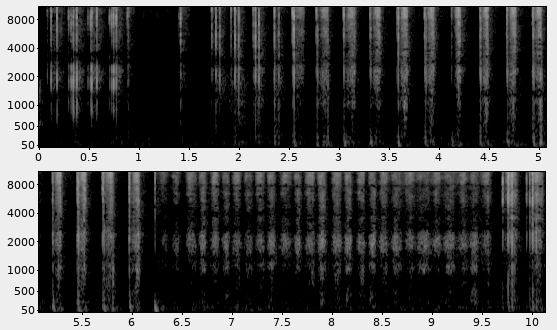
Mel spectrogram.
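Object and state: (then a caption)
Soap bar scratched with fingernails. Long teal-painted nails scratch fast across a small round solid white soap bar held in the hand. The result is a rapid run of short, bright, scratchy strokes, about four per second, with a brief pause early on and softer, denser strokes in the later part.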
